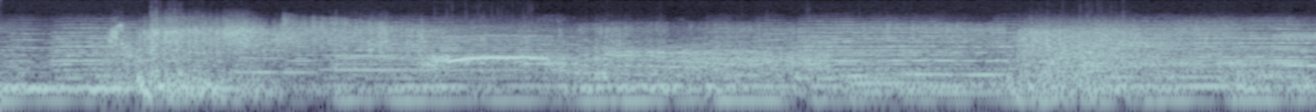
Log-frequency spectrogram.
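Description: Dramatic cartoon action music with crash sound effects: a sharp impact a little under a second in and a noisy crash near the end.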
